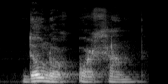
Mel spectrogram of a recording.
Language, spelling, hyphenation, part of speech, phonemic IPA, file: Dutch, donororgaan, do‧nor‧or‧gaan, noun, /ˈdoː.nɔr.ɔrˌɣaːn/, Nl-donororgaan.ogg
- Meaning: a donor organ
